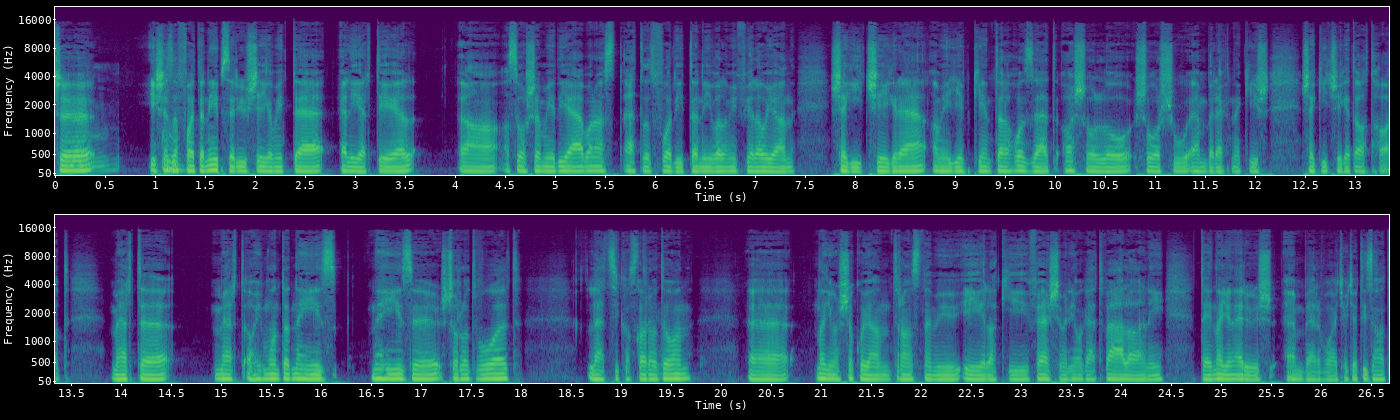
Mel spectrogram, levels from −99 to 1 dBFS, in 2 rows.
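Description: A speech clip with two brief stutters: at 9.50–9.52 s, after "segítségre ami egyébként a", a tiny slice sounds twice, and at 25.68–25.72 s, after "egy nagyon erős", one sounds three times. Both are repeated buffer faults, where late data made the device replay its last 20 ms buffer with hard joins.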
